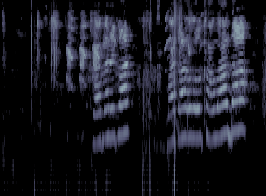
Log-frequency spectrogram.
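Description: A young boy sings loudly and close by.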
